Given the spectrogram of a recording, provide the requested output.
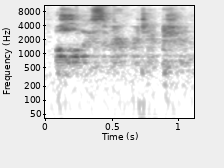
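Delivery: a sudden whispered aside about the gloves. Pretend. Mock-serious whisper while pulling on gloves.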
